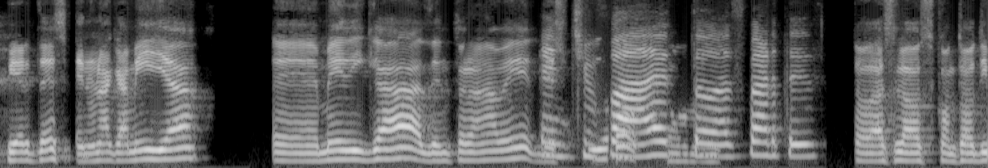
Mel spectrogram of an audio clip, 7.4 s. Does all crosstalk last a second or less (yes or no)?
no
